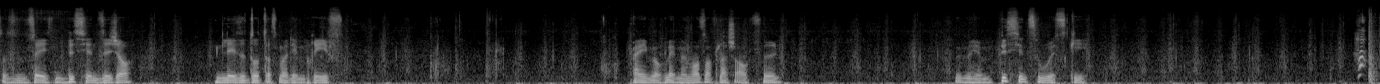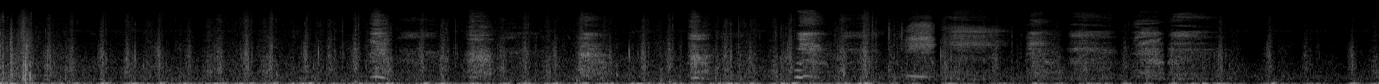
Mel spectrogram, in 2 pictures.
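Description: Footsteps rustle through tall grass and leafy plants.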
